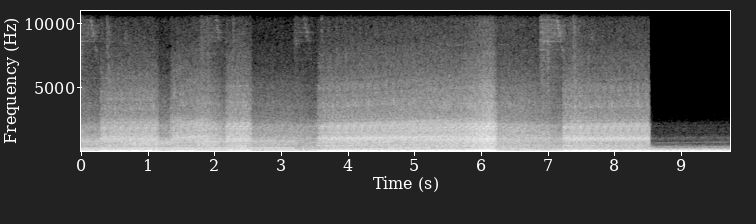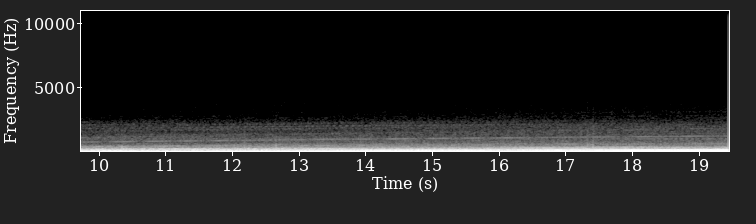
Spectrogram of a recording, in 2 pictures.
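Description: A bus engine hums and rises in pitch as the bus speeds up.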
